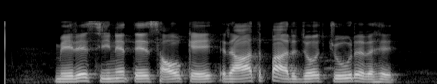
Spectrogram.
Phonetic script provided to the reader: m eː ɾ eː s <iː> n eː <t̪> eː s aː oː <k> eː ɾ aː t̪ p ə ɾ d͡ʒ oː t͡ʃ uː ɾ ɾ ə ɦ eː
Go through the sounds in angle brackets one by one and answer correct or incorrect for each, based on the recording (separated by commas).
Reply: correct, correct, correct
